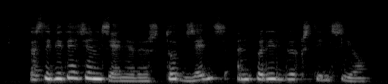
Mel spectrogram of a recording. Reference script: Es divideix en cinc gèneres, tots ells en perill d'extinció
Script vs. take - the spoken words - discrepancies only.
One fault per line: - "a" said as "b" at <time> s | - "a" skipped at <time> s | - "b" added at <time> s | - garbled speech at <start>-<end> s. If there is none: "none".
- "cinc" skipped at 1.0 s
